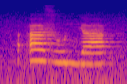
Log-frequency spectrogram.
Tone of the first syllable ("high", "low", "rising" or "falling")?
high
